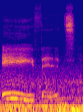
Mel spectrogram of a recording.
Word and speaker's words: aphids: It was a pretty sad day when the aphids, pronounced aphids, arrived.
